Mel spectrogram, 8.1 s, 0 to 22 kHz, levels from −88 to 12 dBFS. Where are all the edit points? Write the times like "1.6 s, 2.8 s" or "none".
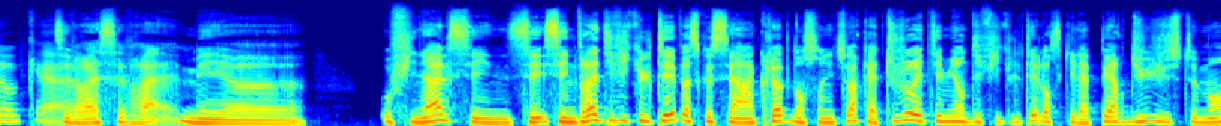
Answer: none

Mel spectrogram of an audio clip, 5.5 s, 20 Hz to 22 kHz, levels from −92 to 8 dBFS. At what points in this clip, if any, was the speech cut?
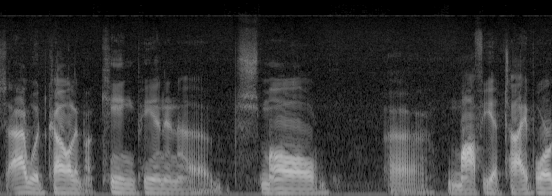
4.4 s

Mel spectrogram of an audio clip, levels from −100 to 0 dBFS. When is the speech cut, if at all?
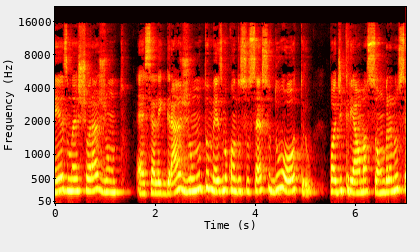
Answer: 1.6 s

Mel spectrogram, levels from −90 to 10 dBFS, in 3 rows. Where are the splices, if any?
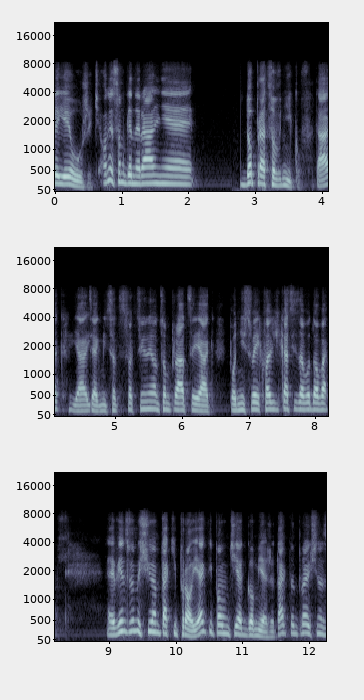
4.6 s

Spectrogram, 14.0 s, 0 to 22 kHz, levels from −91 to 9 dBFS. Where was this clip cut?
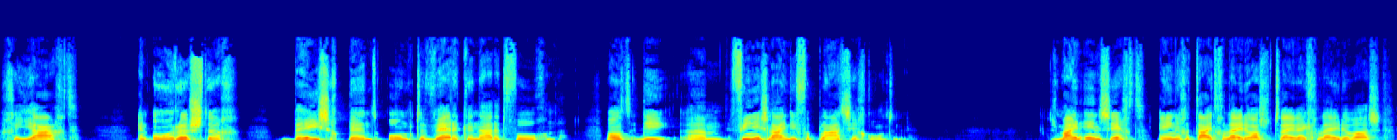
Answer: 6.0 s, 11.5 s

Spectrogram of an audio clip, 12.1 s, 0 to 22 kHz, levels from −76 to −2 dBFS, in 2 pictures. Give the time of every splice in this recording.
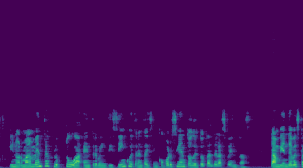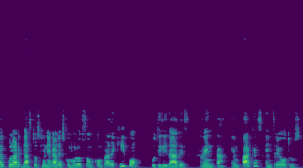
none

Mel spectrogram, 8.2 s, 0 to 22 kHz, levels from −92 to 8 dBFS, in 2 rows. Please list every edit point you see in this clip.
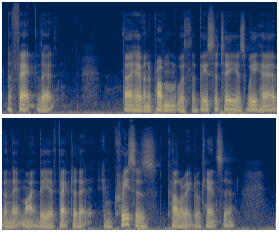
2.6 s, 6.5 s

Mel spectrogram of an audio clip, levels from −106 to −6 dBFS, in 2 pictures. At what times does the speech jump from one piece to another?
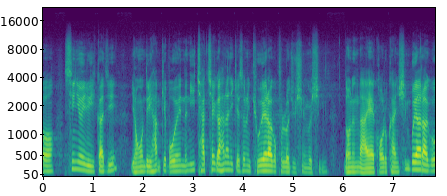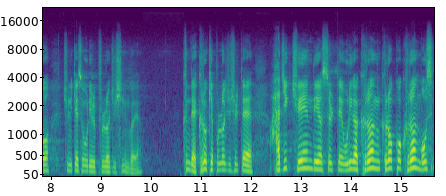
none

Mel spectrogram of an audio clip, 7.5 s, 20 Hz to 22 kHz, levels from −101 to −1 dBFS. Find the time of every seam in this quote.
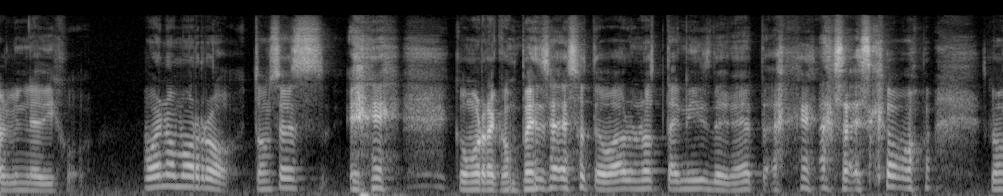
1.1 s, 6.1 s

